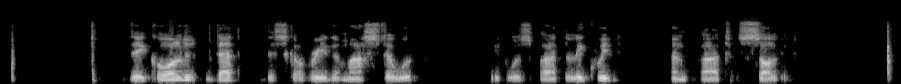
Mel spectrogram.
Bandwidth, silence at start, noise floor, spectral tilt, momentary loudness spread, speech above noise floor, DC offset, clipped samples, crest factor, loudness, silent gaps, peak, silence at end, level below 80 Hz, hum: 8 kHz; 0.1 s; -73 dBFS; -4.5 dB/octave; 16 LU; 56 dB; under 0.1%; under 0.1%; 20 dB; -18 LUFS; none; 0 dBFS; 0.1 s; -60 dBFS; none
